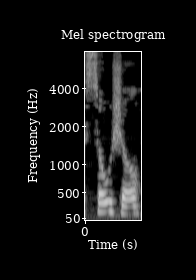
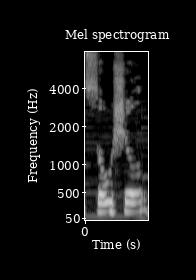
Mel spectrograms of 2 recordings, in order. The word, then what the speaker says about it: social: La O de social se pronuncia como OU y la E de media se pronuncia como I, on social media, on social media.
